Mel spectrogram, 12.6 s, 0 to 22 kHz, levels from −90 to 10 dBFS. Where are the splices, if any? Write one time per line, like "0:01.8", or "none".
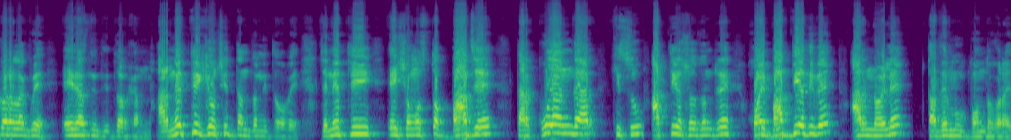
0:01.8
0:08.1
0:10.5
0:11.4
